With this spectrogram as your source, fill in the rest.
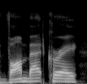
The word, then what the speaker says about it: Vombatkare: Make sure you've got the pronunciation down for your interviews. That is Vombatkare versus Union of India.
